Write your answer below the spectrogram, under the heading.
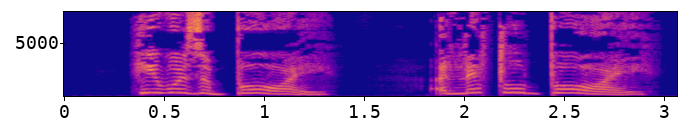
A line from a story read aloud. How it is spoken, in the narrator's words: Agatha screamed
